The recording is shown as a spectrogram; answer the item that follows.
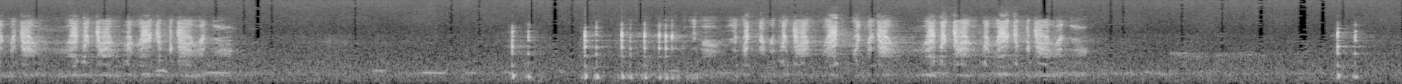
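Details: Western Capercaillie recorded in Central Russia: a rapid rasping, scratchy series, a pause with soft low notes, isolated clicks, then a longer accelerating bout of harsh scraping bursts, and a final click.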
